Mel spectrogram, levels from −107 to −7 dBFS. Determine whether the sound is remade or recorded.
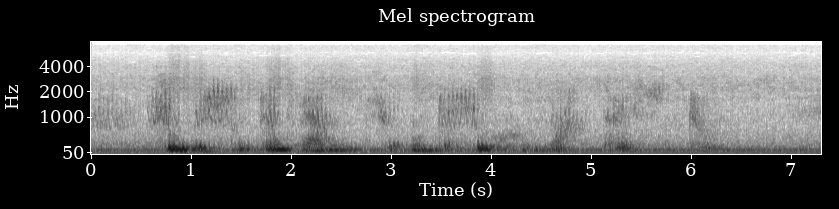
remade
